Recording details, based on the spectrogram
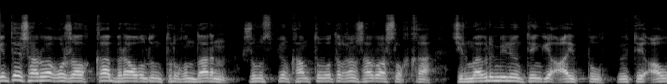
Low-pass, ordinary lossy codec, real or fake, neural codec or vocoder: none; none; fake; vocoder, 22.05 kHz, 80 mel bands, Vocos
